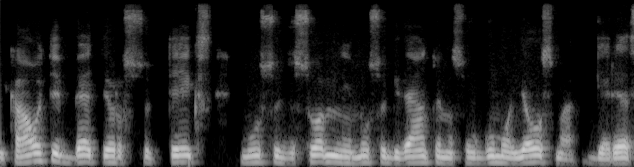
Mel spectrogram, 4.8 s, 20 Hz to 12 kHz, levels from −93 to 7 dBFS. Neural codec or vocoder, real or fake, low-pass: none; real; 10.8 kHz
